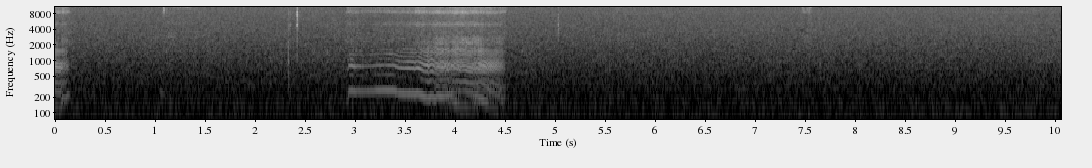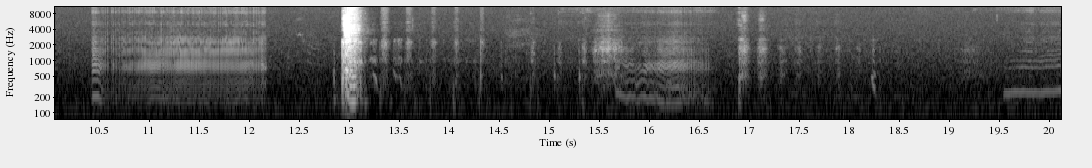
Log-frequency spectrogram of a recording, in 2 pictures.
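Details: Domestic cat snoring loudly indoors: several drawn-out breaths a few seconds apart, each with a nasal, whistly tone that wavers and slides downward, plus a sharp click partway through and quiet room background between breaths.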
